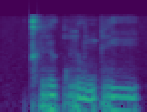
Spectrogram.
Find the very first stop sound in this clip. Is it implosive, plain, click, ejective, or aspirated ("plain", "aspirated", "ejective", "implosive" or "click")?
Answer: aspirated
